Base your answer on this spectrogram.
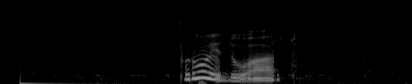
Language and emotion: Russian, sad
